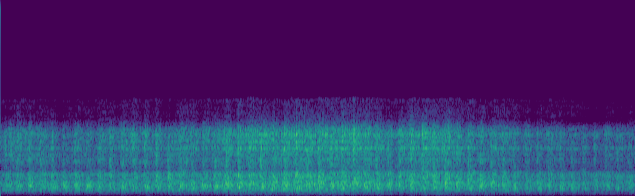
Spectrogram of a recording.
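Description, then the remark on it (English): A helicopter drones steadily overhead at night near San Borja, its engine roar carrying a fast, rhythmic rotor chatter that holds loud and constant throughout, with no voices. “Well, the fields in San Borja make it tough for a plane, but for a helicopter, that's another thing.”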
